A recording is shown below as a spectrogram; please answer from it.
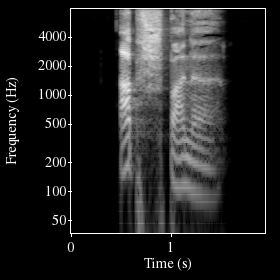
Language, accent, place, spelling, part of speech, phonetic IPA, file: German, Germany, Berlin, Abspanne, noun, [ˈapˌʃpanə], De-Abspanne.ogg
- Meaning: nominative/accusative/genitive plural of Abspann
